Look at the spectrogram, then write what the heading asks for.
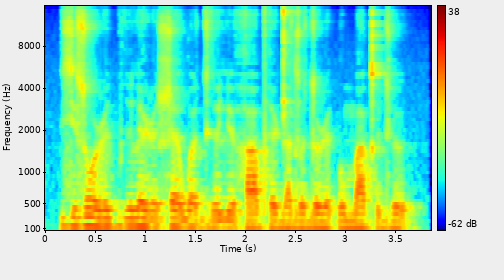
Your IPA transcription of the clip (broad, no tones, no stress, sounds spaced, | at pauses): zʲ ʊ z o ɭ i bʱ i l e ɭ i ɬ ɛ w œ dʱ ɪ lʲ œ h a pʰ e ɖ a d l ʊ d ʊ ɭ ɪ ʔ ʊ m a kʼ ʏ dʱ ʏ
